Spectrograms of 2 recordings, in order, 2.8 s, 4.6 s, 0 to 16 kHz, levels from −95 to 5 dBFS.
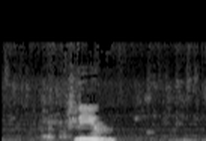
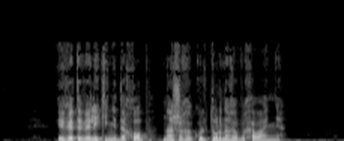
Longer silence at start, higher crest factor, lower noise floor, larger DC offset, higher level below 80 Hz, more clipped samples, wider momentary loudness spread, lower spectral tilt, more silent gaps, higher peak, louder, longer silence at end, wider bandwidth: second, 0.6 s vs 0.8 s; about the same, 20 dB vs 20 dB; second, -60 dBFS vs -78 dBFS; neither; second, -64 dBFS vs -58 dBFS; neither; first, 26 LU vs 7 LU; about the same, -7.5 dB/octave vs -7 dB/octave; neither; first, -6 dBFS vs -10 dBFS; first, -22 LUFS vs -29 LUFS; first, 1.2 s vs 0.85 s; second, 8 kHz vs 11 kHz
